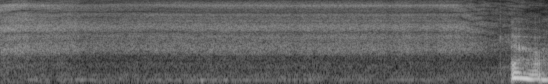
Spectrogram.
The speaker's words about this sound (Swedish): Jo, jag har, jag har en app just för att, för att kunna studera eller jobba, så ibland sätter jag på white noise. Mm. Här, är, här är lite white noise.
